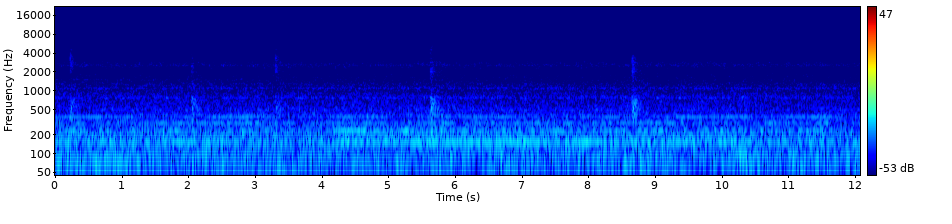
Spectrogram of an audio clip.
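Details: Intermittent knocking from an Actron Neo unit: sharp, uneven knocks every one to three seconds over a steady low fan rumble; cause not yet identified.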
